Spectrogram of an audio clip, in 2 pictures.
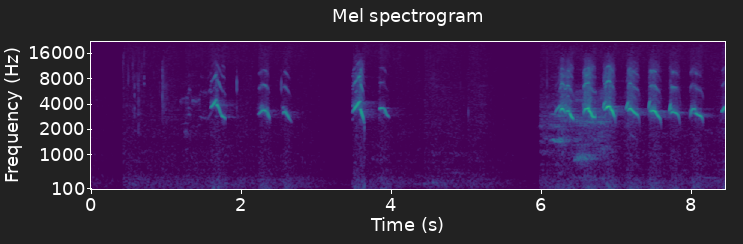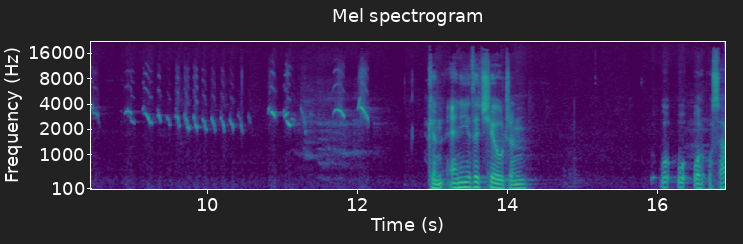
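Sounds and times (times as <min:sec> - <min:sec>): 
bird in a room clucking and chirping: 0:01.2 - 0:02.8, 0:03.5 - 0:04.1, 0:06.0 - 0:12.4
speech: 0:13.0 - 0:14.4, 0:16.1 - 0:16.9.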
